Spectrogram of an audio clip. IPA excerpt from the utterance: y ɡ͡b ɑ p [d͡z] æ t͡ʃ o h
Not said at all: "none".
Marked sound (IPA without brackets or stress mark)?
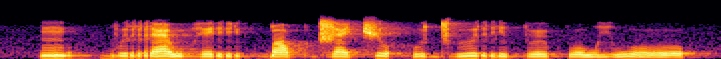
d͡z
